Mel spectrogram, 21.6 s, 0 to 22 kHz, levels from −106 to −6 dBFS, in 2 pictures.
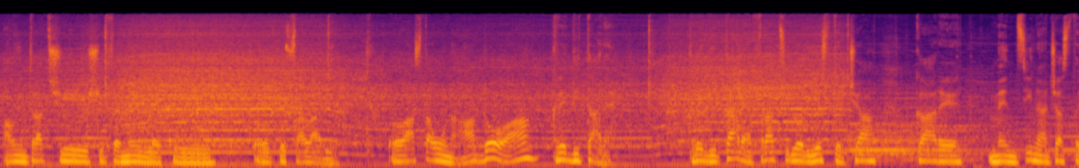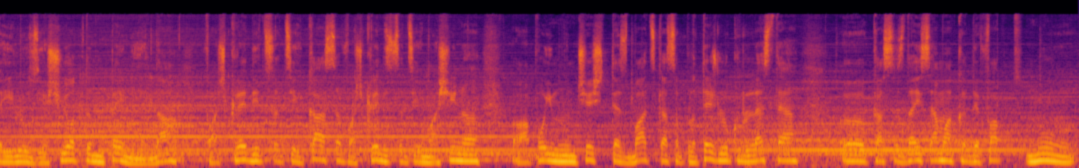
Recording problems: household noises; loud; throughout; 2 dB below the speech

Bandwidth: 16 kHz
